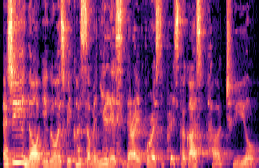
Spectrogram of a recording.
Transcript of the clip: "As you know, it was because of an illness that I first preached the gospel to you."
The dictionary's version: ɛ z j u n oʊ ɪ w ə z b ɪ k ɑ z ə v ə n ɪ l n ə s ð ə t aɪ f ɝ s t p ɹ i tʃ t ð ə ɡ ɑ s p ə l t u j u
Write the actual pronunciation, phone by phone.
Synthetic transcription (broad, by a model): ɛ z j u n oʊ ɪ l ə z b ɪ k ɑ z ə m ə n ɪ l ə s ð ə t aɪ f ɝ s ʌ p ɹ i s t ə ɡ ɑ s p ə t u j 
